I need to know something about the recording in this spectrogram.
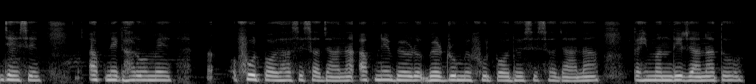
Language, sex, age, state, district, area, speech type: Hindi, female, 45-60, Uttar Pradesh, Jaunpur, urban, spontaneous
